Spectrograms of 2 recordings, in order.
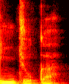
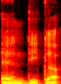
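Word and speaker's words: Ndyuka: They cannot say injuka. You see I saying juka they cannot they will say andika or juka.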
